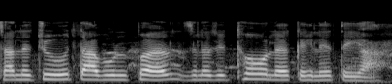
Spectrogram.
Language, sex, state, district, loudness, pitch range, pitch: Wancho, female, Arunachal Pradesh, Longding, -18 LUFS, 210-230 Hz, 215 Hz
